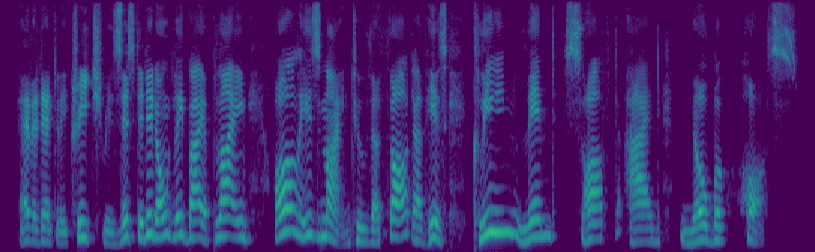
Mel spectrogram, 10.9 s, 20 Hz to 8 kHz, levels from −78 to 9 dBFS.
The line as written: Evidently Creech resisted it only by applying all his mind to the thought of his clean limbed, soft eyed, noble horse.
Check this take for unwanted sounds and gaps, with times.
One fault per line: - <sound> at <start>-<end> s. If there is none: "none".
none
